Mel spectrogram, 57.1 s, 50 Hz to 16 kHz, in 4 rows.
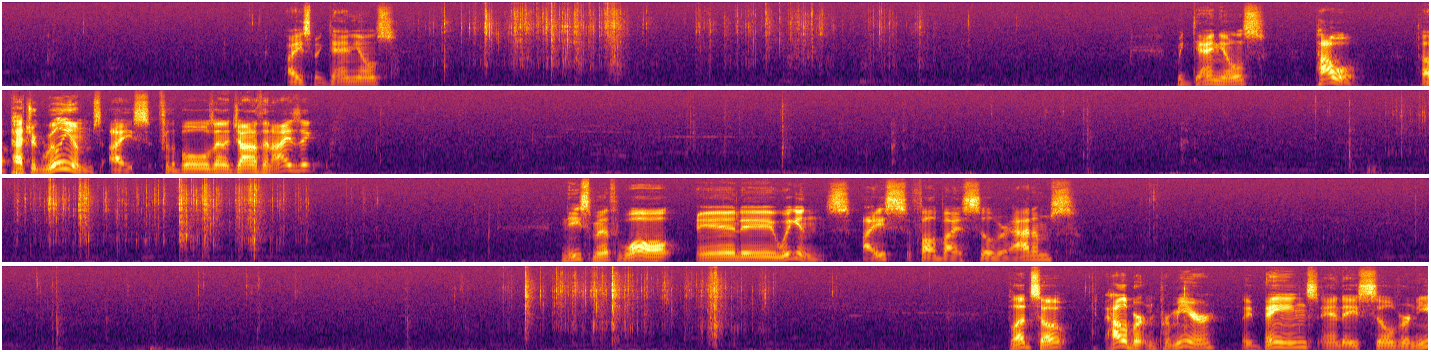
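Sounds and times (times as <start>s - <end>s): wrapper crinkling and tearing: 4.2s - 9.4s, 28.0s - 32.3s, 47.3s - 51.2s.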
